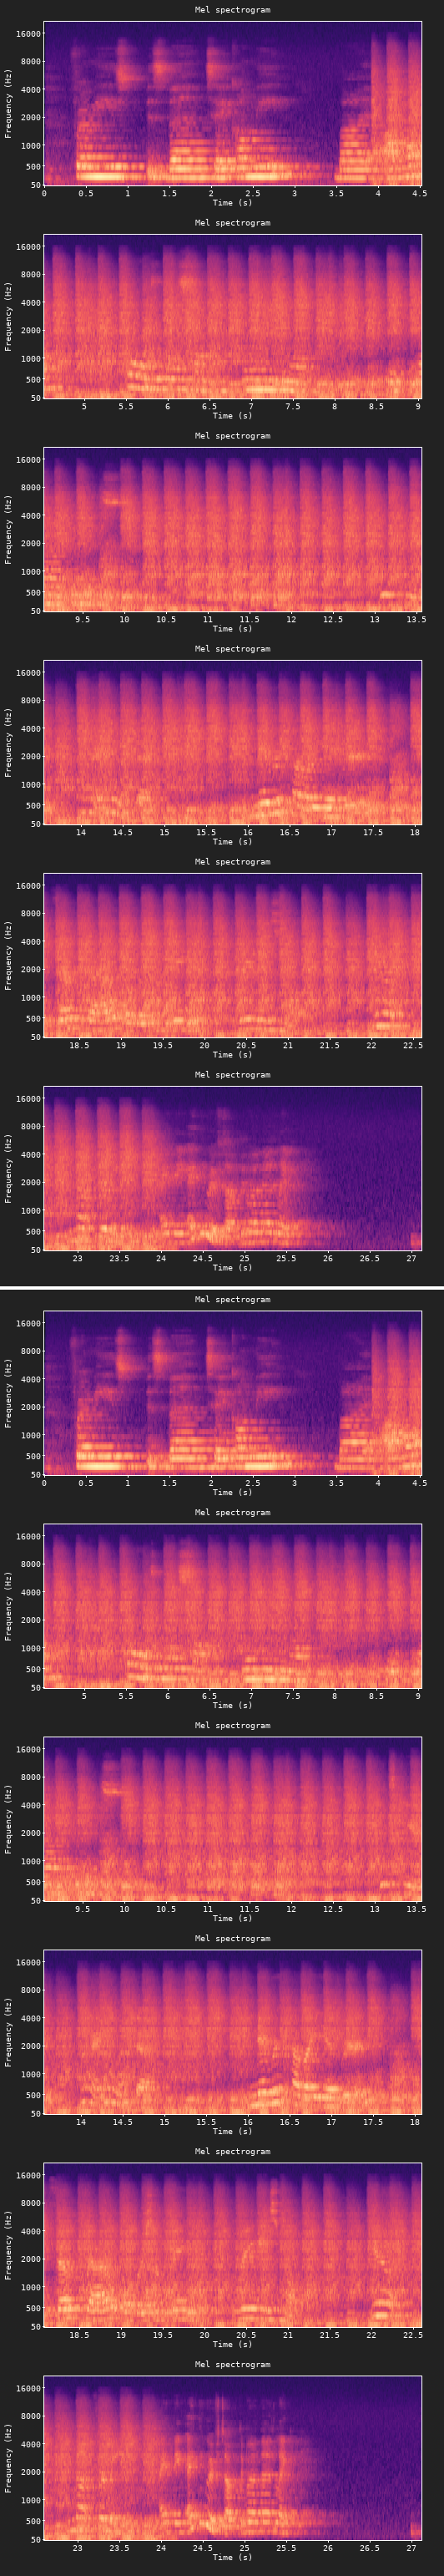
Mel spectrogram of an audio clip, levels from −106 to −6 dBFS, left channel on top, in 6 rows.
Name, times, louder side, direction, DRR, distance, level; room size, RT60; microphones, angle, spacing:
voice 1, 0.3-3.0 3.5-4.7 5.5-7.7 8.6-9.9, equal, 10° right, -5 dB, 0.5 m, -21 dB
sound 1, 3.9-23.9, equal, 60° left, 1.0 m, -25 dB
voice 2, 13.0-13.7 14.0-14.9 16.0-17.5 18.2-19.9 20.3-21.3 22.0-22.3 22.9-23.7 24.0-25.5, right 2 dB, 85° right, 1 dB, 0.4 m, -25 dB
2.7 x 2.7 x 2.2 m, 1.1 s
head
